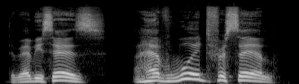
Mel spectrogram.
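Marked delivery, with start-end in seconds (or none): 1.4-2.7 put-on real Ukrainian accent. Telling a story, voicing the Rebbe selling wood: real Ukrainian accent. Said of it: "He speaks with a real Ukrainian accent".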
